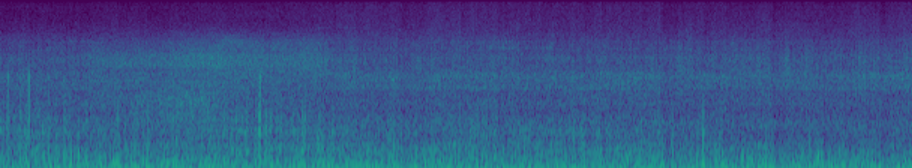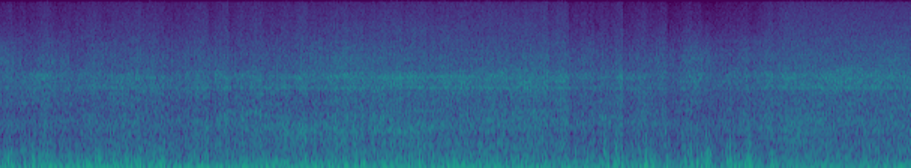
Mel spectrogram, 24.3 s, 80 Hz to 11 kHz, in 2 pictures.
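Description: Falcon 9 first stage's nine Merlin engines heard from the ground during ascent as a steady, deep rumble.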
